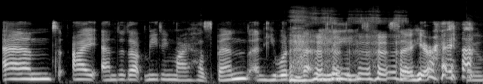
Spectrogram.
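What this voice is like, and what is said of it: Charming foreign accent. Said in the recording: “your accent is so charming”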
